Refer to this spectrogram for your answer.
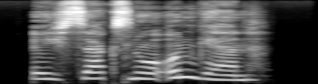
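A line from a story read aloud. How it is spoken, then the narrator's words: Breathless panting. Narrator (German): keuchte Pandora, als sie Espen erreicht hatte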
